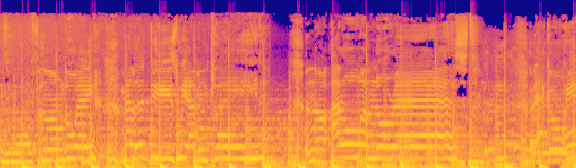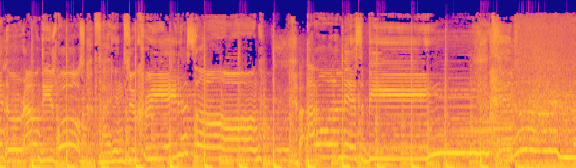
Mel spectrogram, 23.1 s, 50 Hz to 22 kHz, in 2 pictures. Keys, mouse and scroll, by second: 5.8 Down, 7.3 Up, 11.0 click, 11.5 Down, 13.7 Up, 15.1 click, 16.2 ctrl+scroll down 1, 17.0 click, 17.8 ctrl+alt+scroll up 1, 19.4-23.0 drag.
